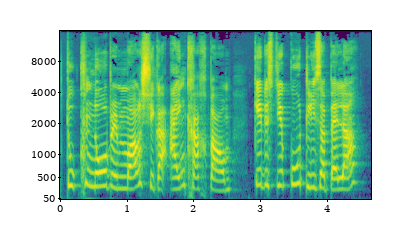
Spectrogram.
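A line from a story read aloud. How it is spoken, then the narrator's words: Calling out. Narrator (German): ruft Gustav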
